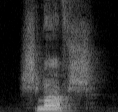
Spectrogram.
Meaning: 1. slavish, obsequious, subservient 2. slavish, unthinking, uncritically following orders or examples 3. pertaining to slaves or slavery
- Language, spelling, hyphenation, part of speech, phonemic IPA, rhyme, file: Dutch, slaafs, slaafs, adjective, /slaːfs/, -aːfs, Nl-slaafs.ogg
